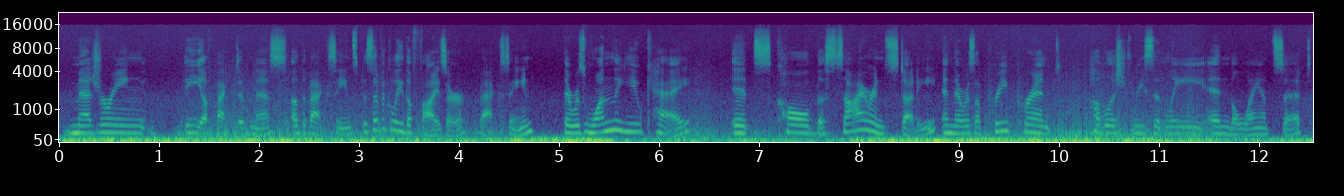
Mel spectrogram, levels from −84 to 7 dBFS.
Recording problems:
wind noise on the microphone; occasional gusts; from 1 to 4.5 s, from 6 to 8 s and from 9 to 12 s; 15 dB below the speech
hiss; faint; throughout; 20 dB below the speech
low rumble; faint; throughout; 25 dB below the speech

